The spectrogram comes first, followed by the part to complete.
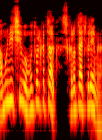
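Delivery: meek, timid voice. After an angry shout to shut up, a man objects, timidly. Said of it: "робко возразил Пласки".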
